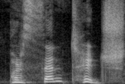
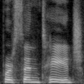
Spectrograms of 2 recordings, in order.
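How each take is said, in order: First: The last syllable has a short 'ih' vowel. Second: The last syllable has a full 'ay' vowel. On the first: The speaker calls it right. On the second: The speaker calls it wrong.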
